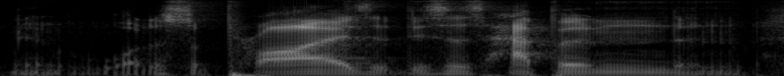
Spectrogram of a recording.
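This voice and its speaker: An Australian man playing a sweetly possessive, delusional kidnapper boyfriend in an intimate ASMR roleplay, speaking haltingly with hesitant murmurs. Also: deep voice, fairly even intonation, gravelly. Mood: besotted. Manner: halting, drawn-out phrasing with hesitant murmurs and nervous chuckles. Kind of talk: ASMR roleplay, intimate monologue addressed to listener.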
